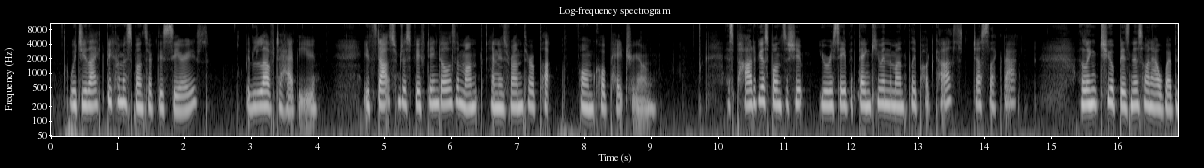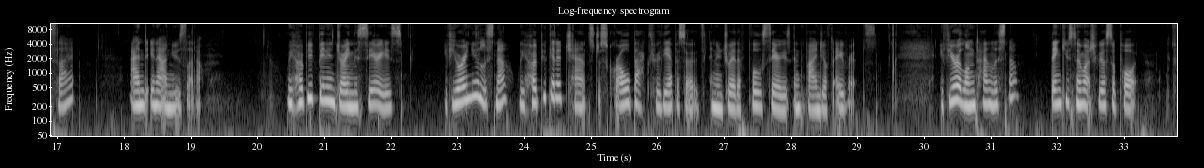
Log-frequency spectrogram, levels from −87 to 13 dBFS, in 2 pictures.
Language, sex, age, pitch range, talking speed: English, female, 10-29, 195-230 Hz, 185 wpm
